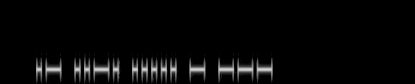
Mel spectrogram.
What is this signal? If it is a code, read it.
Morse code, heard as a keyed tone, about 31 wpm, 700 Hz. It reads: AF5TO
